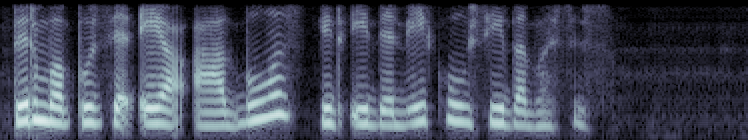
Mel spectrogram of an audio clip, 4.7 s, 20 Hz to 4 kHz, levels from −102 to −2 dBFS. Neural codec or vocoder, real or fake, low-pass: autoencoder, 44.1 kHz, a latent of 192 numbers a frame, MeloTTS; fake; 3.6 kHz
